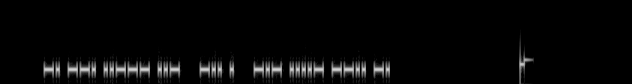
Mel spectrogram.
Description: Morse code, heard as a keyed tone, about 40 wpm, 700 Hz. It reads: NG2U DE K4ZN
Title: USA Callsign DE Callsign - 4 Characters - 40wpm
